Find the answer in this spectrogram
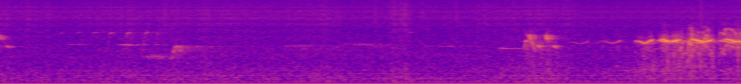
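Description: Birds calling: a few faint high chirps at first, then near the end a louder run of quick, repeated warbling notes, over a low steady hiss.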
